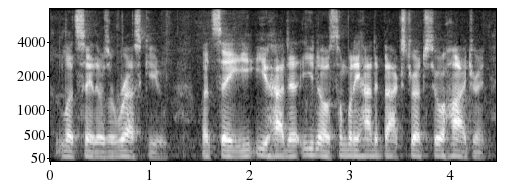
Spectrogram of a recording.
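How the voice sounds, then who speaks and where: A man's voice: fairly low pitch, steady tone, fast talker, a little mellow, a little hiss or hum. A man speaking as an interview guest, a fire chief explaining things conversationally.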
